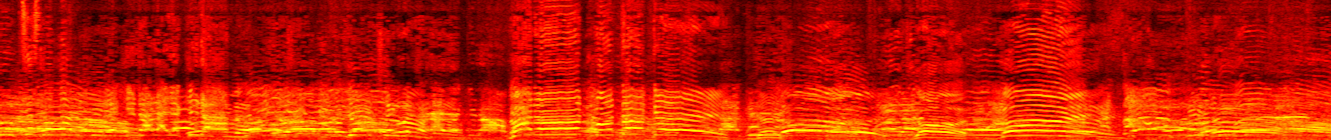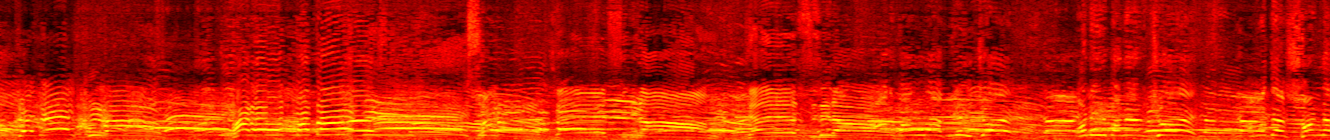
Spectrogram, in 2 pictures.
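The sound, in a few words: crowd chanting slogans at Modi rally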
